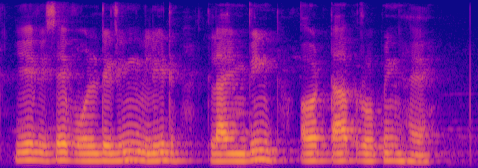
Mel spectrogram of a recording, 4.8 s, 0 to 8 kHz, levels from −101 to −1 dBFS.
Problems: constant background noise, low volume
